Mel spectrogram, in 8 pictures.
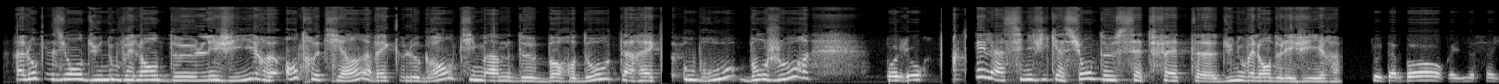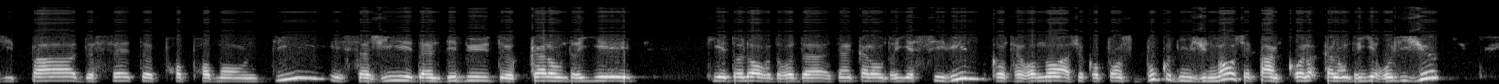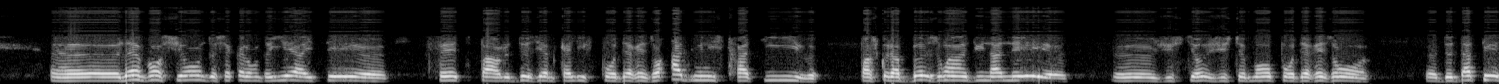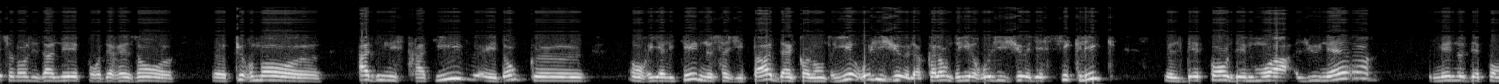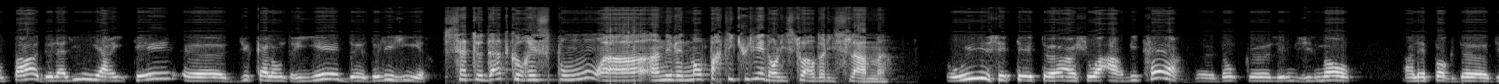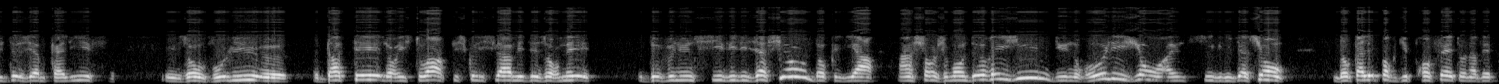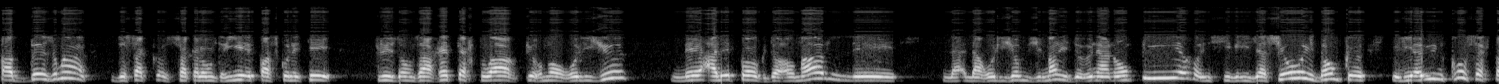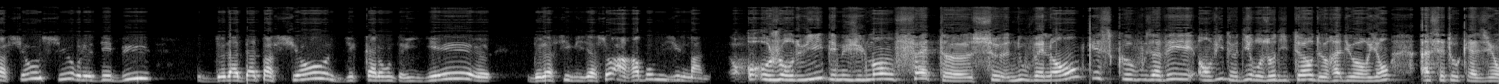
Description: A l'occasion du nouvel an de l'Hegire, entretien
